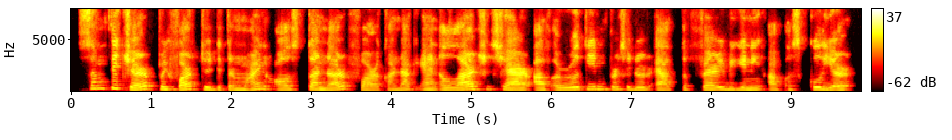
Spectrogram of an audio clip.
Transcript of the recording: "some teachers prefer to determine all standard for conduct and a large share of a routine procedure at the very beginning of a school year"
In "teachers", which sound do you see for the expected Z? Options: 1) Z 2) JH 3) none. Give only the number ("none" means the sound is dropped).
3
